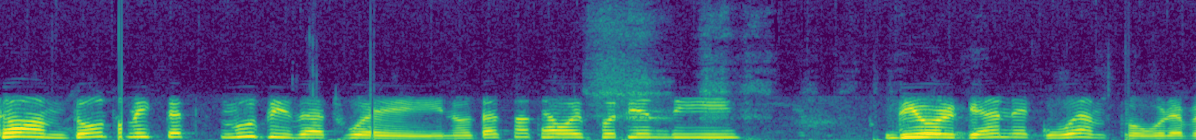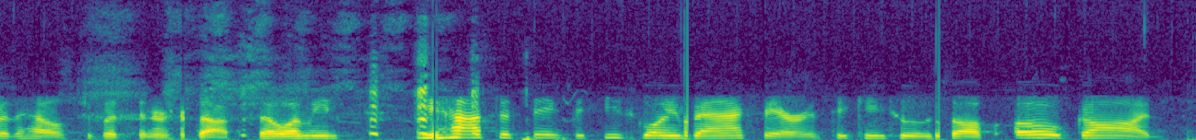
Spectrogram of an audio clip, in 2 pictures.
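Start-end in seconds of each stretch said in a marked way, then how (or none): 0.0-5.5 put-on Brazilian accent, pitched up. Imagining what a wife would say to her husband, attempted brazilian accent. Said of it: "if only I could do a Brazilian accent".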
